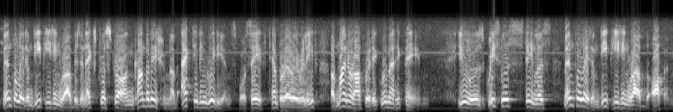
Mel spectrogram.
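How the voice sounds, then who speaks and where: A man reading a scripted vintage radio advertisement as a commercial announcer, measured and emphatic. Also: medium pitch, sing-song. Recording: tinny old radio recording.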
